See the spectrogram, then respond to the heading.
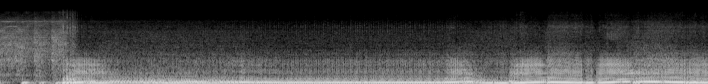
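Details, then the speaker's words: High-mileage Subaru after repair, old rusted exhaust section cut out and replaced with a glass pack and cheap aftermarket muffler; deep, even drone swelling cleanly with each throttle blip, no rasp, rattle or leak; sounds much better, exhaust sealed, normal note. "it well I would say that sounds a lot better than it did now it's not quite as ridiculous"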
